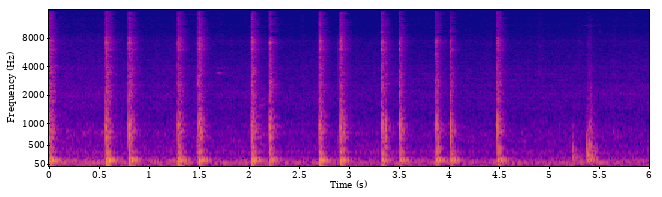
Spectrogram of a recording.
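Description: Ceiling fan motor's back cover being tapped down over its new ball bearing with a small hammer: about fifteen sharp taps, mostly in quick pairs, until about five and a half seconds in. The cover is a tight fit and is being driven until it seats.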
